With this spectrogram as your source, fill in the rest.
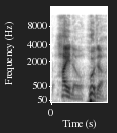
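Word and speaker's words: Hyder: And then Welsh Water, it was called Huda, I think it's correctly pronounced. Huda. I always call it Huda, because it's H-Y-D-E-R.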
